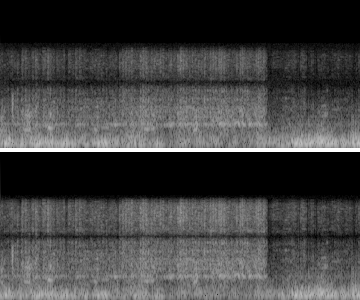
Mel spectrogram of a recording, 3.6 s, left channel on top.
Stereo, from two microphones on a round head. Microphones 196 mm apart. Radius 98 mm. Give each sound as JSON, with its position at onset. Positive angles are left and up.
{"t": 0.0, "sound": "a lawn mower", "side_deg": -65}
